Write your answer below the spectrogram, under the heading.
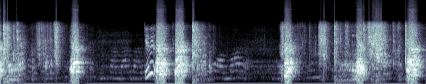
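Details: Pet Boxer dog chasing shadows and a flashlight indoors gives sharp, loud barks in short bursts, with a brief wavering whine around the middle, between gaps of quiet.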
